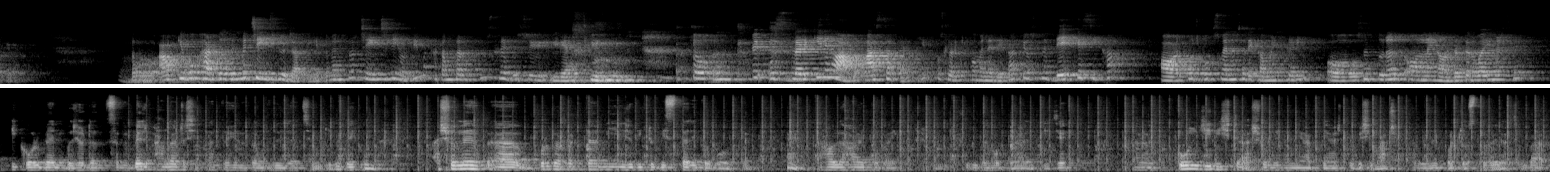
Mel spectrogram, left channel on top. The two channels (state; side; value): different; both; correlation 0.00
